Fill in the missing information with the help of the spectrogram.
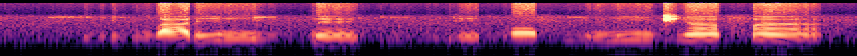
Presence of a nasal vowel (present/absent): present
